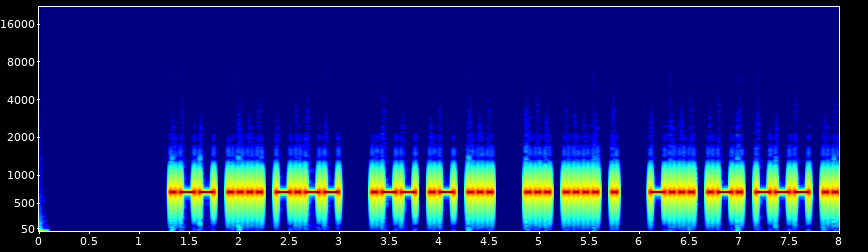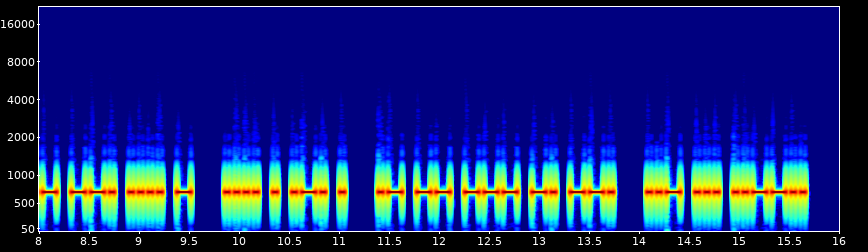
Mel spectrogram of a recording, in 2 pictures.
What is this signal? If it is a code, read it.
Morse code, heard as a keyed tone, about 25 wpm, 700 Hz. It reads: WHY WAS SHE BROUGHT HERE AMONG US?
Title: Sentences from Top 1000 Words - Review Part 3 - 25wpm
